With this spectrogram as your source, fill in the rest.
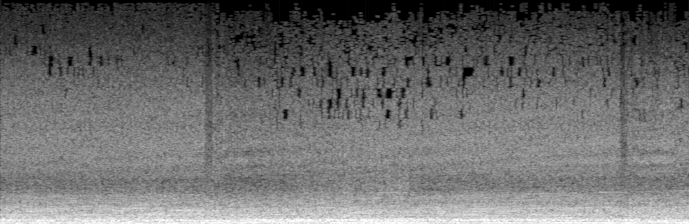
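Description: A car engine roars and revs higher as it speeds up.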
